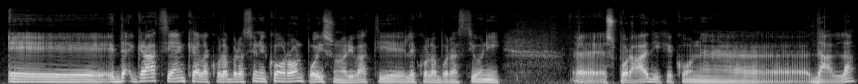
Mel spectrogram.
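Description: A man's voice: lowish voice, lively intonation, a little slow, creaky, darkish tone, dry recording. A middle-aged man from Italy, a session drummer, talking reflectively in an interview and searching for words as he goes. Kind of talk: relaxed conversational interview. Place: recording studio.

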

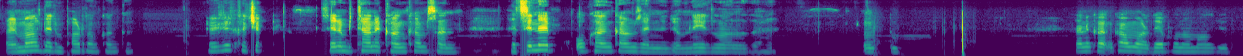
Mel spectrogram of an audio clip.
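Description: A woman's voice: medium pitch, fairly even intonation, moderate pace, pauses often, sharp tone, a little hiss or hum. A woman commenting casually on a game she plays with a friend, joking and swearing freely. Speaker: gaming video host.

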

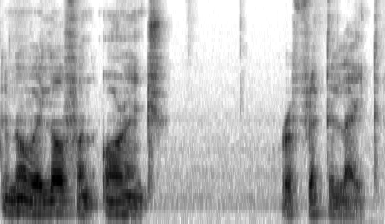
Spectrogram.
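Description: A man's voice: lowish voice, steady tone, slow, gravelly, a little mellow. A man hosting a live oil-painting stream. He thinks aloud while he paints, answers viewers' chat, and often restarts his sentences. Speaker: painting livestream host.

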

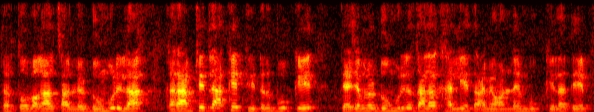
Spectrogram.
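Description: Young guy vlogging, high bright voice, jokey and teasing. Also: fairly even intonation, racing, slight background noise. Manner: teasing, laughing banter. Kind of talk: casual vlog chat.

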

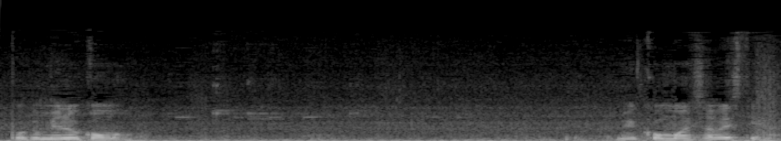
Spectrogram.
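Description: A man's voice: fairly high pitch, flat delivery, normal speed, background noise. A man commentating a horror game, his voice trembling with fear as he mutters and yelps nervously. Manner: jittery, frightened exclamations and muttering. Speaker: gaming channel host.

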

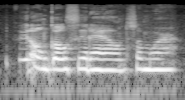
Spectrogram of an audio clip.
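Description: A woman delivering a fiery vlog rant, mocking her critics one moment and preaching scripture the next. Her voice sits on the higher side for a woman, and her tone is combative and sure of itself. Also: level tone, a little fast, warm tone, a little hiss or hum. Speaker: self-styled prophetess vlogger. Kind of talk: ranting commentary and scripture reading.

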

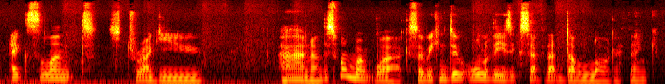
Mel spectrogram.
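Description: A man with a smooth English accent giving chatty, playful let's play commentary as a gaming channel host, with self-mocking asides. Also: medium pitch, a little mellow.

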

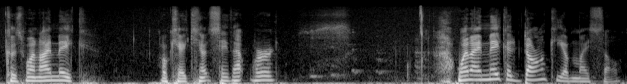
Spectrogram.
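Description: A man's voice: sits high, expressive, a little slow, fairly bright tone, smooth. A man preaching a sermon at a church fellowship, earnest and repeating phrases as he goes.

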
